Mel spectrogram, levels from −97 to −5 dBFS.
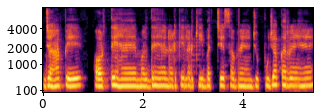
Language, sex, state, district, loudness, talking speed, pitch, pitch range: Hindi, female, Uttar Pradesh, Ghazipur, -17 LUFS, 175 wpm, 210 Hz, 205-215 Hz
